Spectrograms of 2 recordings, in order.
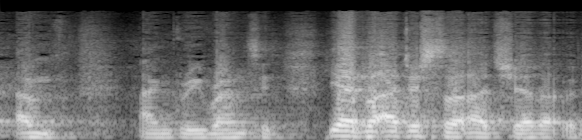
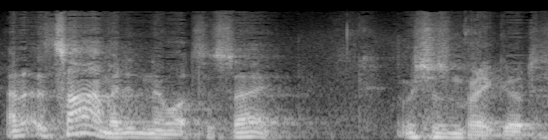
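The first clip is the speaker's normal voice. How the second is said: ordinary talk, nothing marked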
